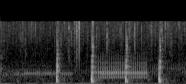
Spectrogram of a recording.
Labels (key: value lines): label: biophony, croak
recorder: SoundTrap 500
